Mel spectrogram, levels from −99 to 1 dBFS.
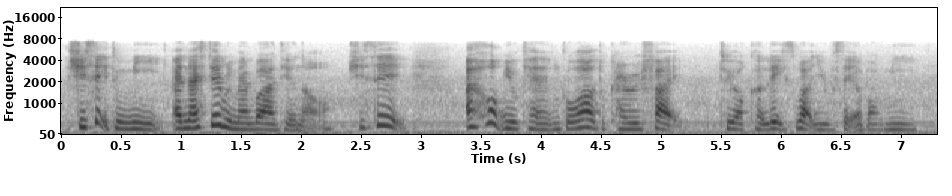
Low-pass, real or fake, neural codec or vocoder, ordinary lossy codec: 7.2 kHz; real; none; none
